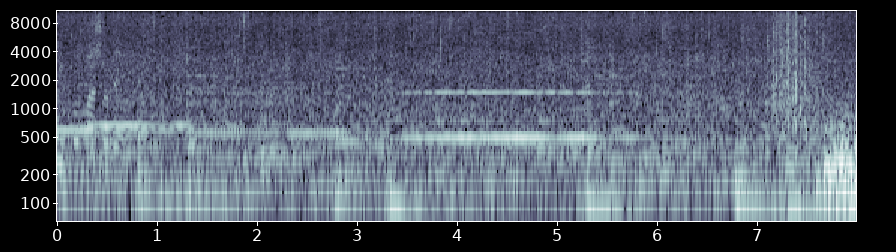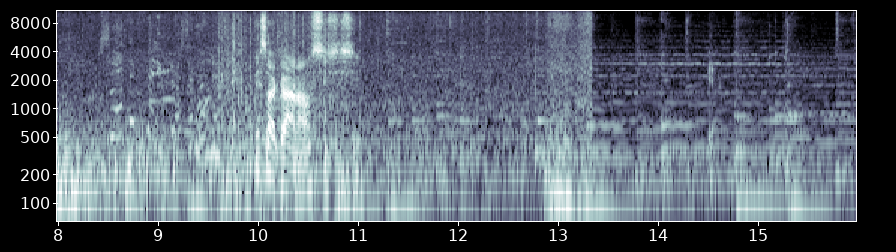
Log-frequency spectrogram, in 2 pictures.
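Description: Steady rain patters in The Witcher, a constant hiss under brief spoken exchanges, with a louder rumbling passage partway through before the sound cuts to a quieter tail.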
